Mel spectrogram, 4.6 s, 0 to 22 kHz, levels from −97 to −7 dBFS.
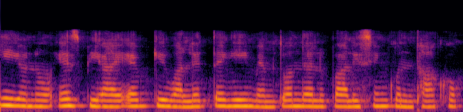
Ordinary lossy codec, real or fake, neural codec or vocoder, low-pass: MP3, 64 kbps; fake; codec, 16 kHz, 4.8 kbps, FACodec; 7.2 kHz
